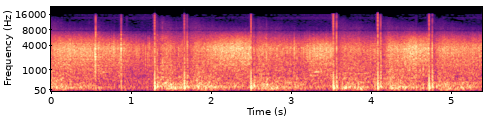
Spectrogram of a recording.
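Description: Aerial firework shells bursting in a fireworks display: a rapid, irregular series of sharp bangs, roughly one every half second to second, over a steady din.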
